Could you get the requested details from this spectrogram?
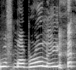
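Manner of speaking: very high, shrill, loud put-on English accent. Teased by the other speaker for sounding more english, put-on english accent. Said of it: "you're progressively getting more English".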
